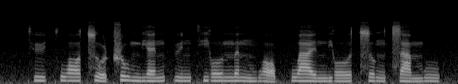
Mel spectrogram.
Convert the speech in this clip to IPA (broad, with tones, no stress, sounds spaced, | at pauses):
t̪ʰ y˨˦ t̪ʰ w ɔ˨˦ t͡s ṵ˨˩ ʈ͡ʂ u˥˨ m j ɛ˨˦ n p y˨˦ n t̪ʰ j o˦ ʊ̯ n̪ ə˥˨ n m w ɔ̰˨˩ pʰ w a˥˨ ɪ̯ n̪ j o˨˦ ʊ̯ t͡s ʊ˥˨ ŋ t͡s ä˥˨ m u˥˨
